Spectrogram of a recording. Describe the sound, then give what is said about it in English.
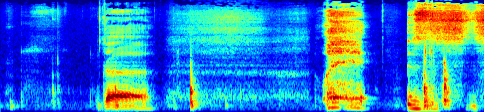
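Three harsh, raspy coughing bursts come from a man in another room who is smoking a Stizzy vape of Piscotti cannabis, each loud and spread across a second or less, with a brief sharp click between the first two and a low background hiss. “You can probably hear him coughing in the other room.”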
